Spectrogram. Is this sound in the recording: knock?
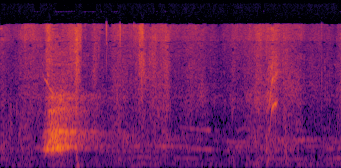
no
